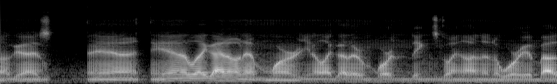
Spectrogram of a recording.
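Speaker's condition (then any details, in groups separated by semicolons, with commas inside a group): Laryngectomy; laryngectomy, entire voice box removed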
